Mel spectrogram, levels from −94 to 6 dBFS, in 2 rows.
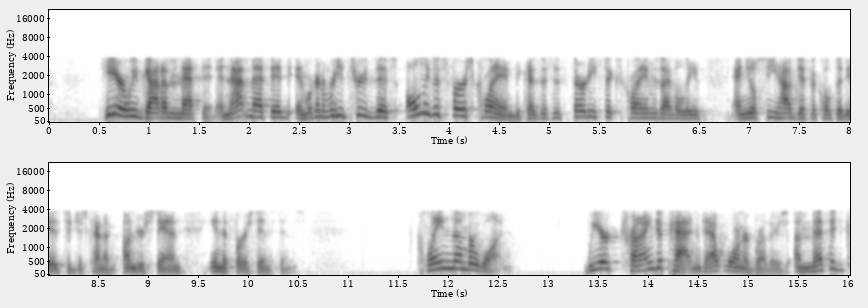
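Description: Throughout, the speech carries plainly audible G.729 codec damage, sounding rough and synthetic; a spectrogram shows an empty band above 4 kHz, consistent with 8 kbit/s G.729A.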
